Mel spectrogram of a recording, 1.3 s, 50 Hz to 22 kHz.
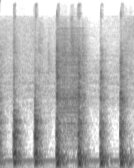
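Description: Six knocks on a guitar isolation speaker cabinet, heard through the cabinet's microphone rather than an impulse response. Each knock is a short, low, boomy thud around 160 Hz that dies away almost at once.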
